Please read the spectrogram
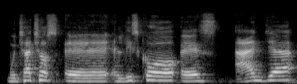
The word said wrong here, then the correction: Ashna: Anja, ¿cómo se pronuncia eh, y cuándo sale? El disco se llama Ashna.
